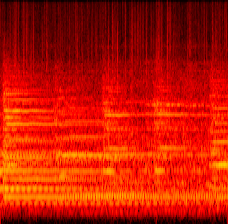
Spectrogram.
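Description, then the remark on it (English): Church bells in a bell tower, broken loose from webbing, ring loudly, their overlapping tones merging into a continuous, shimmering clang that swells and sustains throughout, with no voices present. “The bells, they broke loose from the webbing.”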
